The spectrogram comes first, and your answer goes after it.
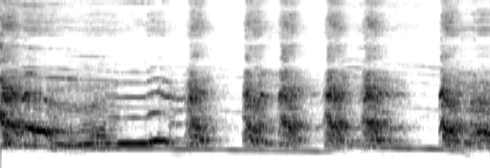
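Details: Australian Shepherd howling at a fire truck carrying the Easter Bunny: one long drawn-out howl sliding slightly downward, followed by a rhythmic string of pulsing yowls.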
